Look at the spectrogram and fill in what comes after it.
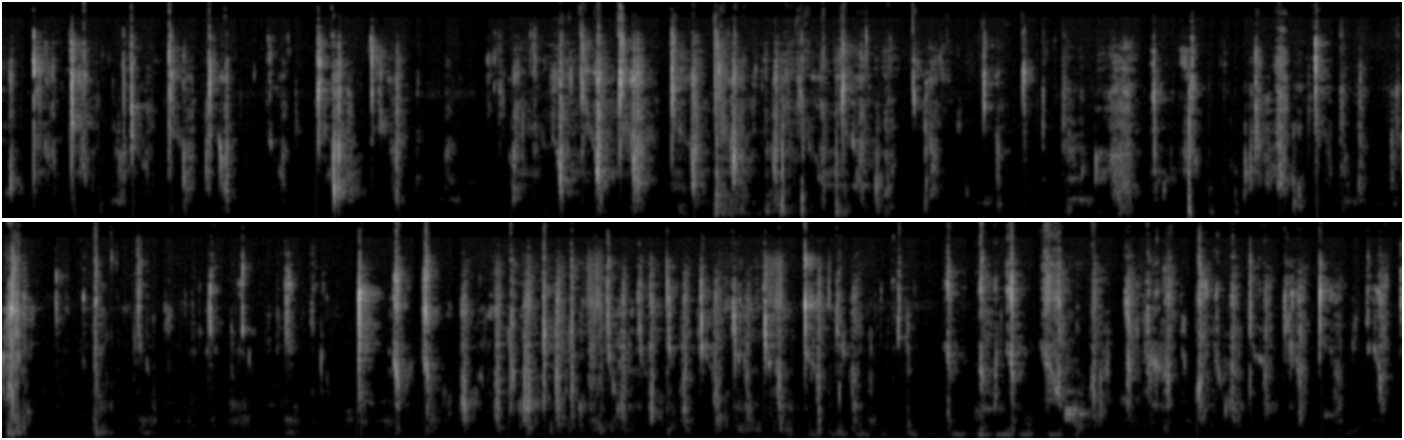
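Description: Close-miked chewing of chicken and rice, a dense run of quick mouth clicks and smacks with short pauses.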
